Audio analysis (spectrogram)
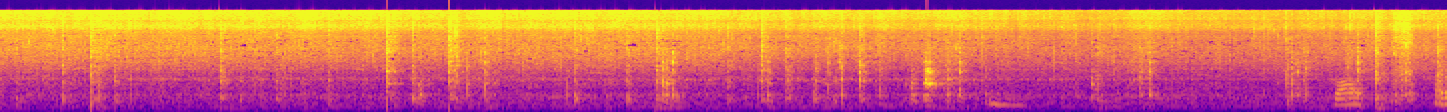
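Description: Masala for chicken pulao frying in a pan, with a continuous hiss of sizzling oil under repeated spoon scrapes and clinks as it is stirred, close and steady.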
